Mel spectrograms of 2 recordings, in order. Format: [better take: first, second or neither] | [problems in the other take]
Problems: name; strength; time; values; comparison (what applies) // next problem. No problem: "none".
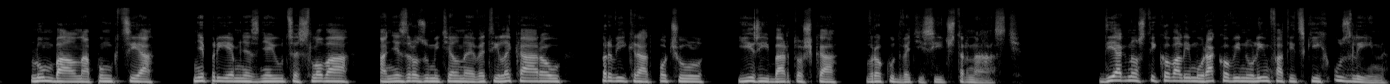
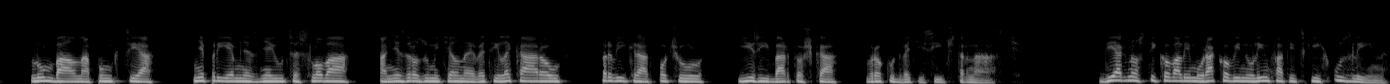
first | muffled; very; fading above 1 kHz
